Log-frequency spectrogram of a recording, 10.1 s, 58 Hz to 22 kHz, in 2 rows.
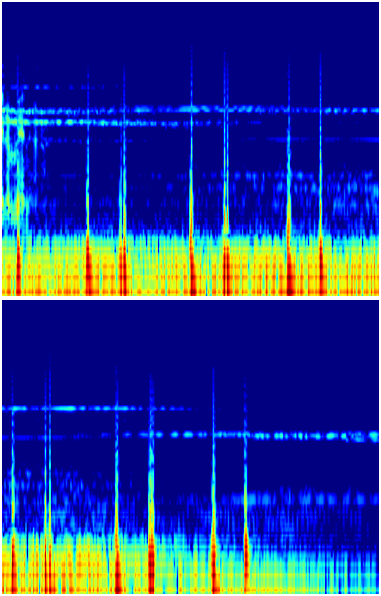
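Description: Cinematic soundtrack: a heartbeat-style double thump about every 1.3 seconds over a low droning bass and steady high tones, opening with a hit. The thumps stop near the end and the drone fades away.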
